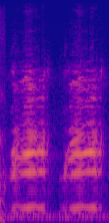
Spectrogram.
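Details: Wildebeest call: two identical drawn-out, nasal, moo-like bleats, each under a second long, with a rich buzzing tone, repeated after a short pause with no other sounds.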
